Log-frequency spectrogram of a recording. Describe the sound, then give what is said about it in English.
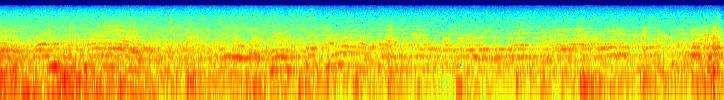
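A large labor rally crowd roars and cheers continuously in response to John L. Lewis, a dense wash of shouting voices and babble that stays loud and steady throughout, with some higher calls rising above the mass. “The crowd's going wild because the time is long overdue for this kind of labor organization effort.”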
